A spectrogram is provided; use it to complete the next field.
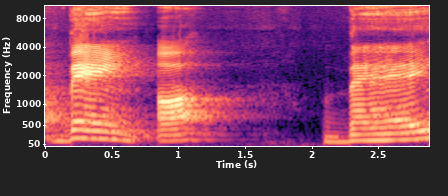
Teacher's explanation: bem nasaliza e eu ouço um i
